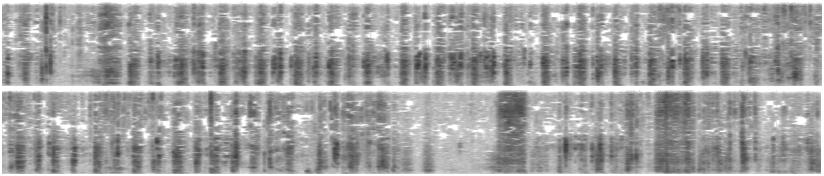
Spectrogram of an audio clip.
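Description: Close-miked chewing of spicy octopus and ramen noodles: rapid, wet smacking and clicking mouth sounds, with a few louder, noisier bursts near the end.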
